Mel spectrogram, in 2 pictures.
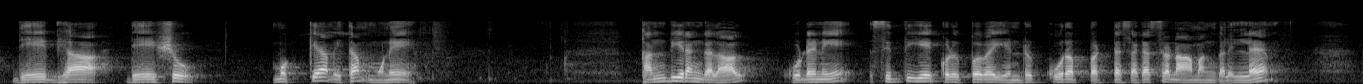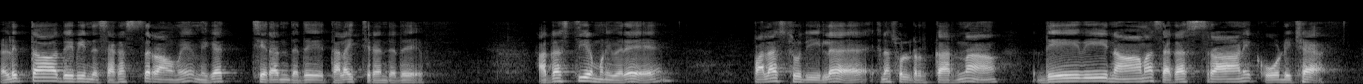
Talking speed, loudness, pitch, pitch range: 55 wpm, -19 LUFS, 120 Hz, 110-150 Hz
